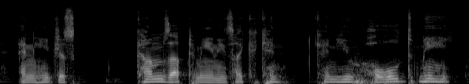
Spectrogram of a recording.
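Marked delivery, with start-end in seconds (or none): 2.6-4.5 weepy, slow, tearful wailing voice. Retelling being woken by a man who comes over, imitating him wailing and crying. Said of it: "wailing, crying".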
